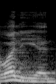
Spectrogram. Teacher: ওয়াও ঠোঁট গোল করে উচ্চারণ করতে হবে।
